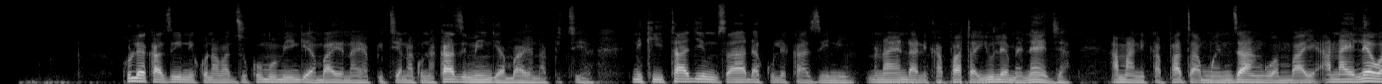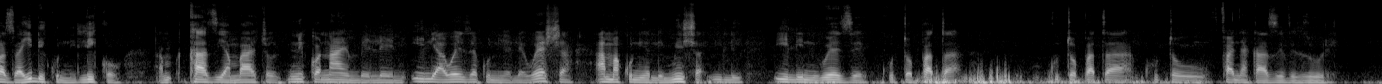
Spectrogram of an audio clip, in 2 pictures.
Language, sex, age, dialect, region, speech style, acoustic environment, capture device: Swahili, male, 25-34, Kenya - Nairobi Sheng-influenced, Kenya, focused, nature, mobile / Linux / Chrome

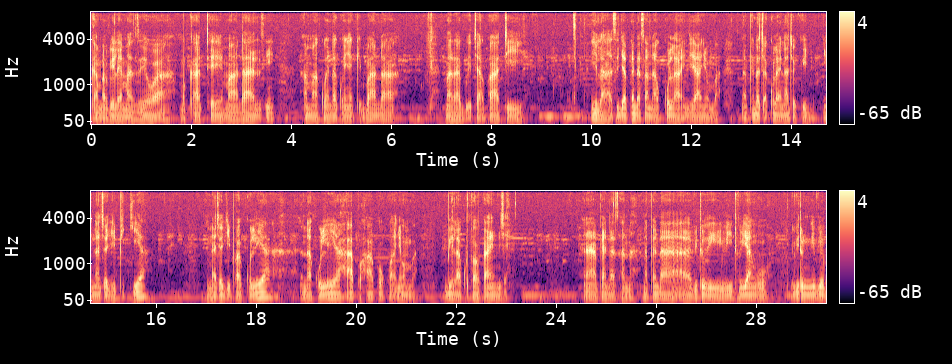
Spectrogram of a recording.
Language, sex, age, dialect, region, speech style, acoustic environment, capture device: Swahili, male, 18-24, Kenya - Nairobi Sheng-influenced, Kenya, relaxed, nature; music, desktop / Linux / Chrome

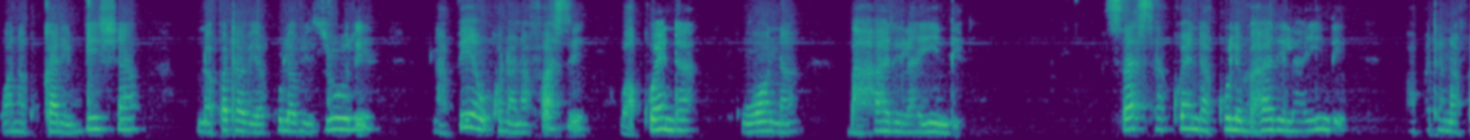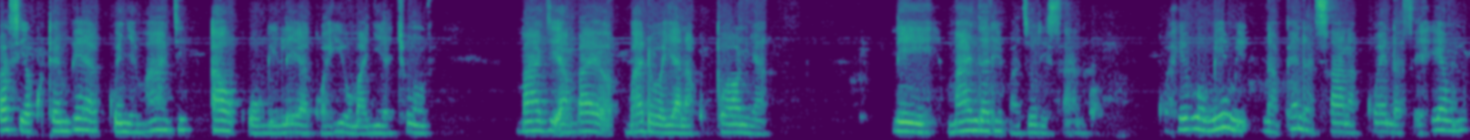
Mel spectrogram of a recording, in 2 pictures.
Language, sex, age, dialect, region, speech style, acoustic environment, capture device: Swahili, female, 45-54, Kenya - Nairobi Sheng-influenced, Kenya, relaxed, music, mobile / Linux / Chrome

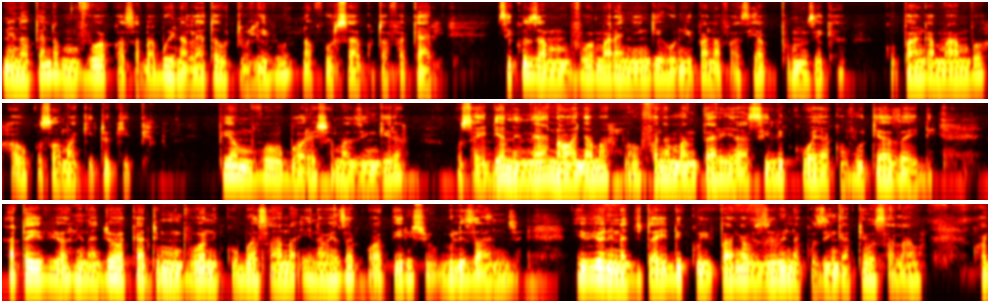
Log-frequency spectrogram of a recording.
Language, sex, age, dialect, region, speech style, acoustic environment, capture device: Swahili, male, 18-24, Kenya - Nairobi Sheng-influenced, Kenya, relaxed, silence, mobile / Linux / Chrome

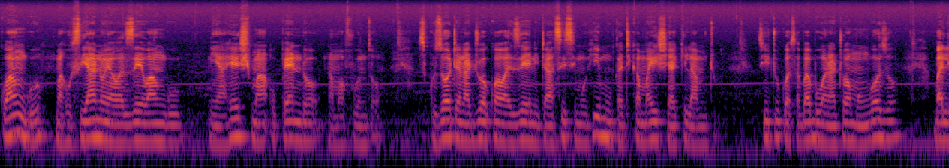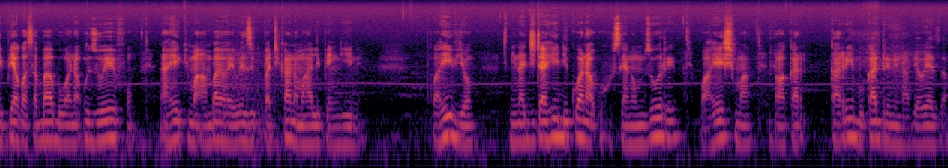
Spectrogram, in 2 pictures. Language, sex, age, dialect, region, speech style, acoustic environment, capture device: Swahili, male, 25-34, Kenya - Nairobi Sheng-influenced, Kenya, happy; focused, nature; appliances, desktop / Windows / Chrome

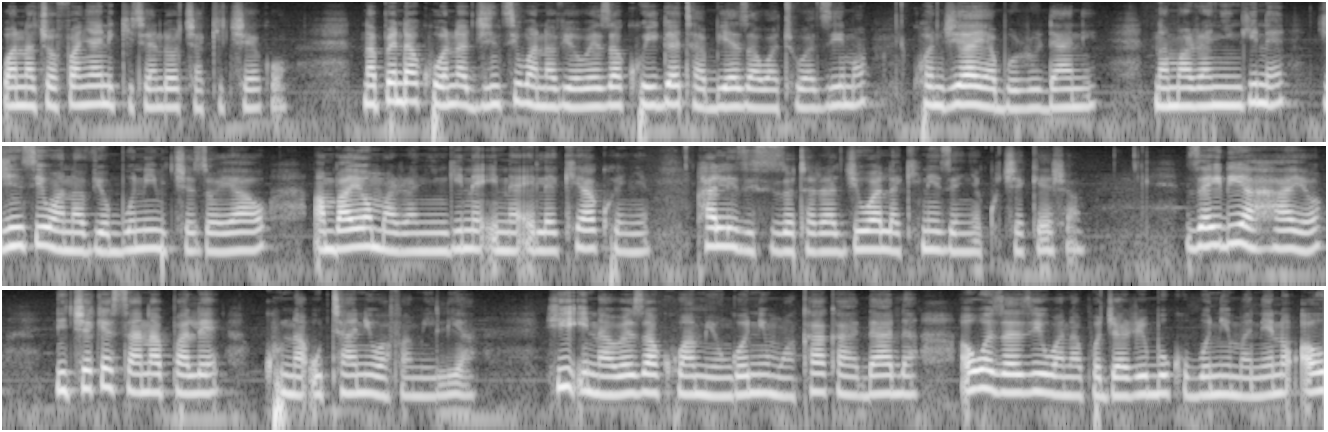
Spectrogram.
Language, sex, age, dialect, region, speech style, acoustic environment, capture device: Swahili, female, 18-24, Kenya - Nairobi Sheng-influenced, Kenya, relaxed, silence; appliances, mobile / Linux / Chrome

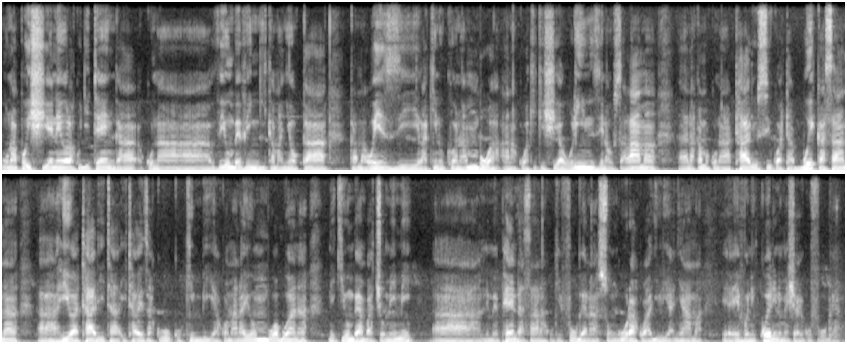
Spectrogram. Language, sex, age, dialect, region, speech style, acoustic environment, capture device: Swahili, male, 25-34, Tanzania - Dar es Salaam, Tanzania, excited, traffic; nature; appliances, desktop / Windows / Chrome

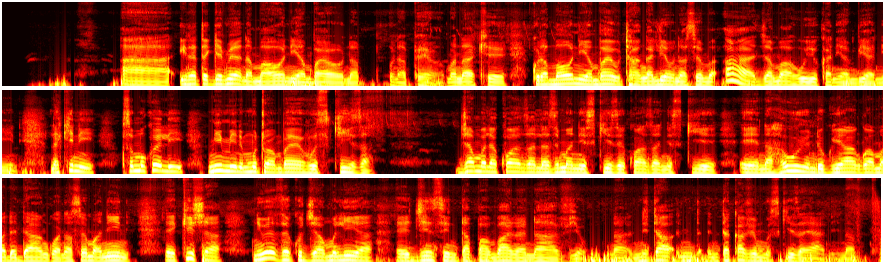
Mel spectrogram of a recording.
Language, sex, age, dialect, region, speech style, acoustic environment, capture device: Swahili, male, 25-34, Kenya - Mombasa, Kenya, happy; relaxed; excited, nature, mobile / Linux / Chrome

